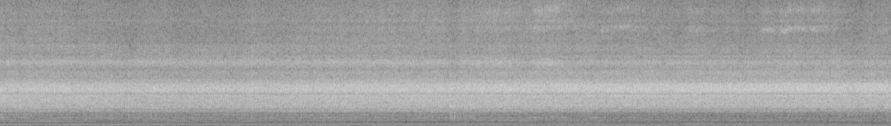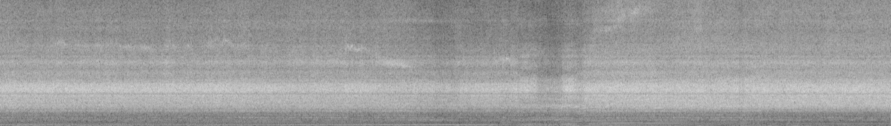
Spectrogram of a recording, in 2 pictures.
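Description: Snowmobile engine running steadily over a constant loud hiss. About three-quarters of the way through the throttle eases briefly, then the engine note climbs again as it picks back up.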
